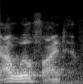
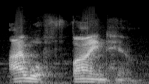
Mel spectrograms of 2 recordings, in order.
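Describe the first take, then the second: First: It is said with less conviction. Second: It is said with strong, intense conviction.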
